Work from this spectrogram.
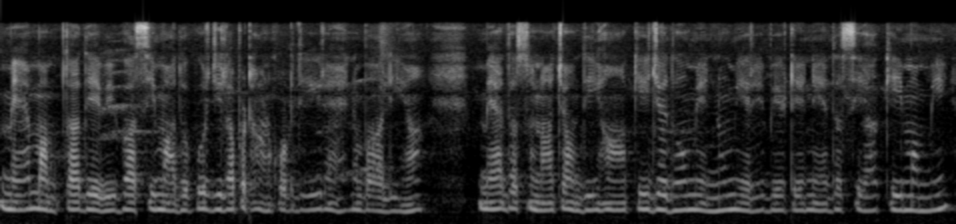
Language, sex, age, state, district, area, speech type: Punjabi, female, 30-45, Punjab, Pathankot, rural, spontaneous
